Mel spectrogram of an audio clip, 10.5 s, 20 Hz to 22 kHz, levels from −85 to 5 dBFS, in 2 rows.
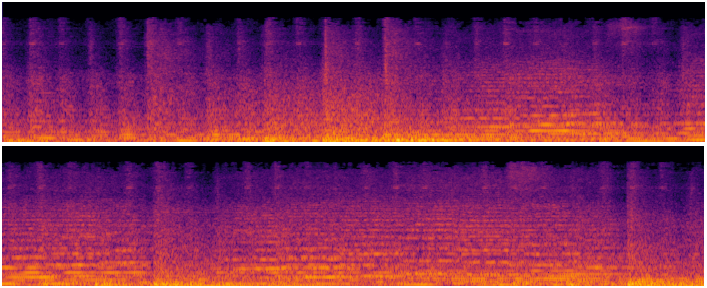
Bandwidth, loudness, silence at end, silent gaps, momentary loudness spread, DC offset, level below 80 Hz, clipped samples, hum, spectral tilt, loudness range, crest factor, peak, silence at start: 14 kHz; -20 LUFS; 0 s; none; 6 LU; under 0.1%; -24 dBFS; under 0.1%; none; -6.5 dB/octave; 1 LU; 14 dB; -4 dBFS; 0 s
